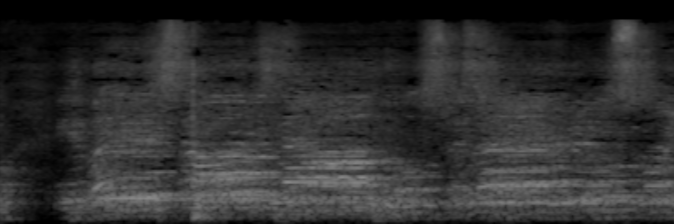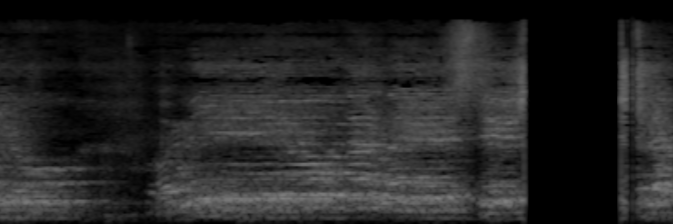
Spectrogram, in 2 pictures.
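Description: A group of people singing together without accompaniment, in phrases with short breaths just after the start and about six seconds in. The sound cuts out abruptly about nine seconds in.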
